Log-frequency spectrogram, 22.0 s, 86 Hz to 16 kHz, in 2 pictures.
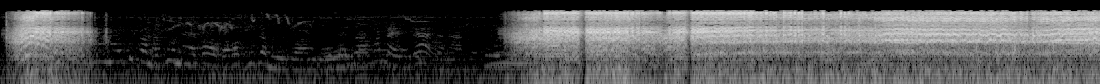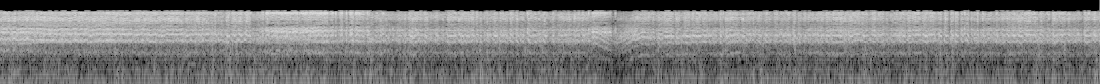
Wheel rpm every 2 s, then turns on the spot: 10, 0, 40, 130, 160, 160, 160, 160, 140, 160, 160.
none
